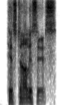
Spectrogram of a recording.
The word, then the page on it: histolysis: British English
